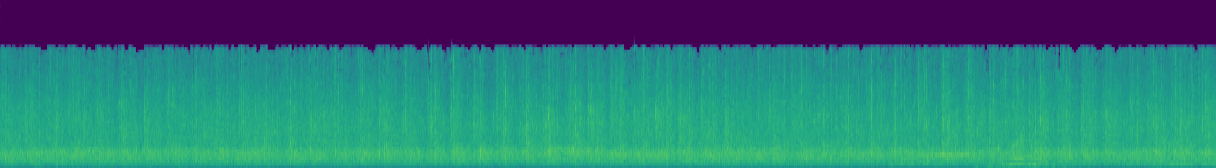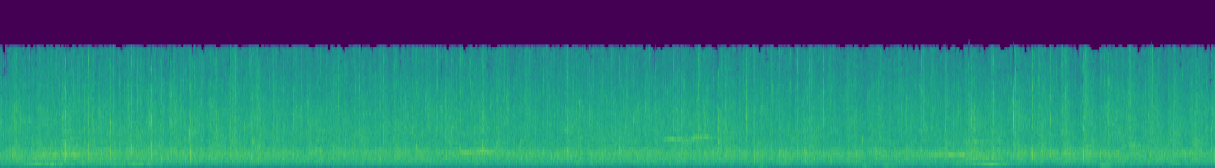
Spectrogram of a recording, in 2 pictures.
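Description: Audience applauding steadily in a concert hall, with a few brief voices calling out over the clapping about halfway through and again near the end.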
